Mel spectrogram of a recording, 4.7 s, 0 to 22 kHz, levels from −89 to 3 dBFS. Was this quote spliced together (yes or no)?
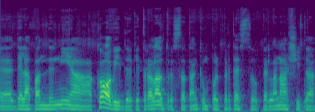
no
